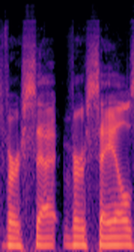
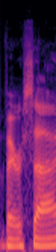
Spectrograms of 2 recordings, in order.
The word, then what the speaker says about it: Versailles: P R I in southern Indiana is not pronounced pre. Nothing says pre. is pricks like how it's vers sales and not Versailles.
